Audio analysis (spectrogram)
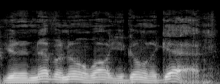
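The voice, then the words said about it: Fairly close Forrest Gump impression. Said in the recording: “I actually don't think that's a bad impression, because the way he says, what you're going to get, that's close ... Forrest Gump impersonation”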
